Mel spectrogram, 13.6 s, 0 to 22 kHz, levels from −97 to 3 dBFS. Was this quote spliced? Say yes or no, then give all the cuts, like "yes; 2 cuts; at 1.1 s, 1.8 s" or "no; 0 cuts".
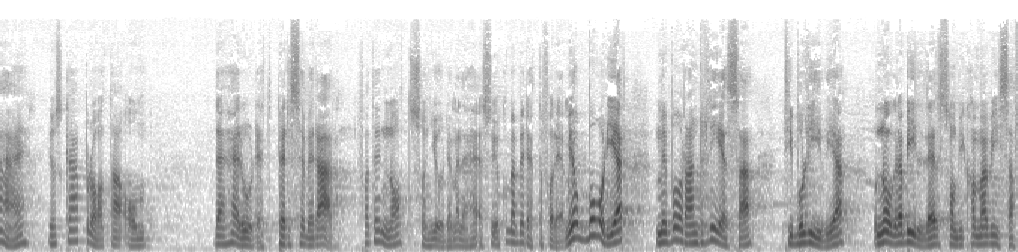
no; 0 cuts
